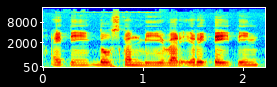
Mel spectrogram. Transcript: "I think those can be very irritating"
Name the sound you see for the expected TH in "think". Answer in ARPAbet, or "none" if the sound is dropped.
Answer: T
